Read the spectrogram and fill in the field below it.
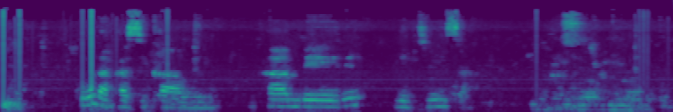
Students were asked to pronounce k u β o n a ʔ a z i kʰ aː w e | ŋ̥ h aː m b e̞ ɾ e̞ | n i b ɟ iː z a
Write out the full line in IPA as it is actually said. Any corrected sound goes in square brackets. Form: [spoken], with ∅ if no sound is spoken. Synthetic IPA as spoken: k u β o n a [k] a z i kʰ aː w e | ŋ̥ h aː m b e̞ ɾ e̞ | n i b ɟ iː z a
